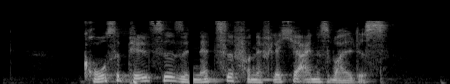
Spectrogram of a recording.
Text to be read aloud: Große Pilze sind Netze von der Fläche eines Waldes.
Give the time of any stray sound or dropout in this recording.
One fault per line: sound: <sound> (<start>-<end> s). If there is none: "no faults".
sound: dropout (1.9-1.9 s)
